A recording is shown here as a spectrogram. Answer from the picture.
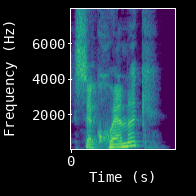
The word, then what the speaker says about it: Suquamish: Suquamish? – Or that's pretty good. No, that you did really well there.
